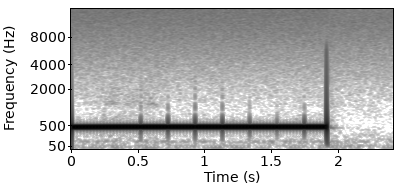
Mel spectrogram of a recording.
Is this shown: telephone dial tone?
yes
